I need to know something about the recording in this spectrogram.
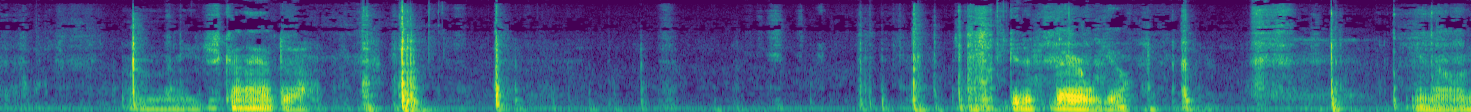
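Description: Small wooden parts click and tap as they are handled.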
